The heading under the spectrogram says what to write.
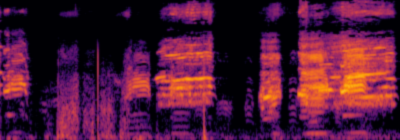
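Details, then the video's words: Geese at the mouth of the Sosúa river duet, honking back and forth in loud, nasal, harsh blasts, several overlapping calls in quick bursts over about four seconds. "El canto de los gansos"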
